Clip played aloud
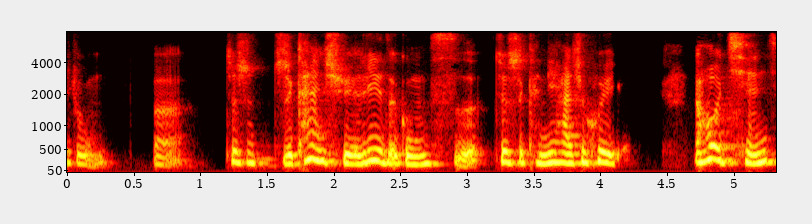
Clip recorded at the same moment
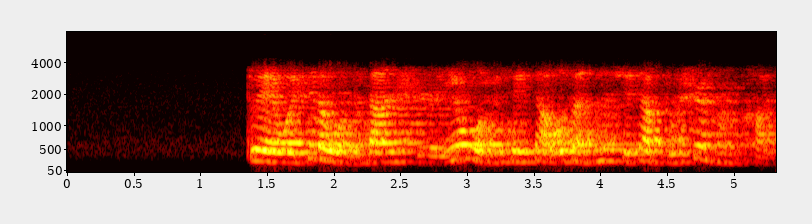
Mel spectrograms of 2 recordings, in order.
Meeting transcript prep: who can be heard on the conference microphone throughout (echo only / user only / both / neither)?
user only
